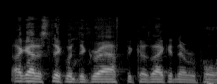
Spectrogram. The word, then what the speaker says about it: DeGraaf: Our guest this week, DeGraaf of Modern Folk Embroidery. Hi. Hello. Okay, now I said it the American way. You got to say your last name the real way. So it's pronounced DeGraaf.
